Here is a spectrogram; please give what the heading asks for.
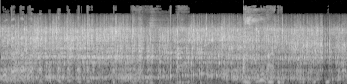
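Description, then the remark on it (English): A toilet flush sound effect plays with a loud, continuous rushing gurgle of water that fills the whole seven seconds, churning steadily without pause and no voices over it. “And you know, it all started out because I had to fix a toilet. So the show's, the show's going in the toilet.”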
